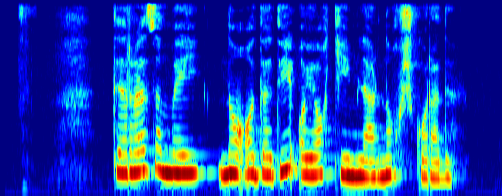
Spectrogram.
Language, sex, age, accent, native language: Uzbek, female, 18-24, Namangan, Uzbek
